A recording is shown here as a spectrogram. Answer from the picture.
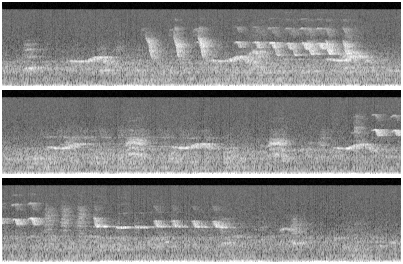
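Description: Birds calling: short rising call notes repeated about once a second, with two spells of rapid high twittering, one about two seconds in and one about ten seconds in, over a steady low hum.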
